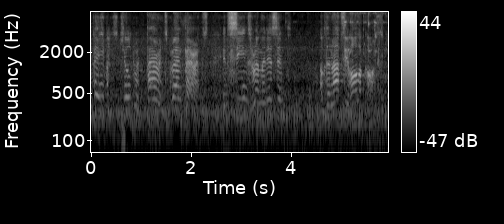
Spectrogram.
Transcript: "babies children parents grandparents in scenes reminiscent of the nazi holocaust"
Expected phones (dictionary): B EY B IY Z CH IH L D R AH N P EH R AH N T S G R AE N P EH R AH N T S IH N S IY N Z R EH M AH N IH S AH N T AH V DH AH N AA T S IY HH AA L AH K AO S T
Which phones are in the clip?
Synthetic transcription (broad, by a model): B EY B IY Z CH IH L D R AH N P EH R AH N T S G R AE N P EH R AH N T S IH N S IY N Z R EH M AH N IH S AH N T AH V DH AH N AA T S IY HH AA L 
